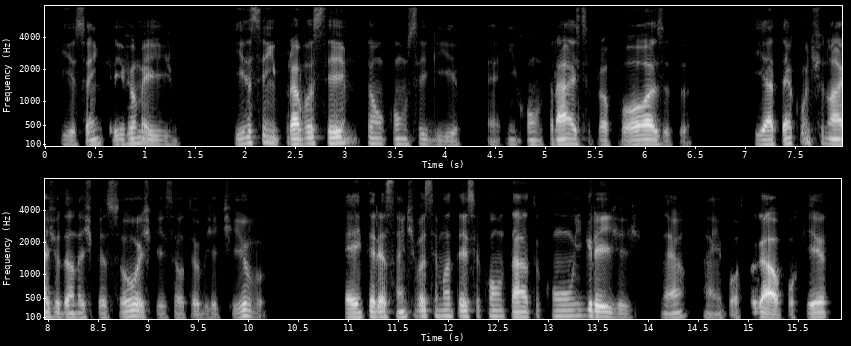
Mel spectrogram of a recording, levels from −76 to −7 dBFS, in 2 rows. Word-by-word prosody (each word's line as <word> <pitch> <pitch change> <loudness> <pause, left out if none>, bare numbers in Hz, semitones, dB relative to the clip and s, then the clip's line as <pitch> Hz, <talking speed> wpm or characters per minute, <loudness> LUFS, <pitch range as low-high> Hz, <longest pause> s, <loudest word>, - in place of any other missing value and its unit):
E 95 - -11
isso 90 - -6
é - - 0
incrível 100 +1 -3
mesmo. 95 -5 -3 0.6
E 105 +3 -4
assim, 120 - -2
pra 105 - +5
você 110 - +3
então 90 - -5
conseguir, 95 -5 -8 0.3
eh, - - -14
encontrar 95 +2 +1
esse 95 - -7
propósito 95 +1 +2 0.6
e - - 0
até 95 +2 +2
continuar 105 -3 0
ajudando 100 -3 0
as 90 - -6
pessoas, 100 +7 0
que 85 - -14
esse 85 +1 -16
é 85 - -6
o 80 - -8
teu - - -7
objetivo, 105 +8 -5 0.8
é 95 0 +5
interessante 105 +1 +1
você - - -1
manter 120 -1 -1
esse 110 -1 -2
contato 115 -2 0
com 120 0 -3
igrejas, 105 -9 +2 0.3
né, - - -4 0.2
aí - - -11
em - - -12
Portugal. - - +4
Porque 100 +2 0
100 Hz, 150 wpm, -25 LUFS, 90-110 Hz, 0.8 s, pra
